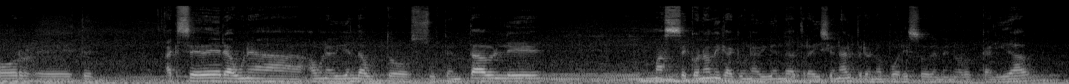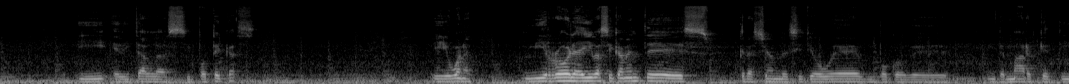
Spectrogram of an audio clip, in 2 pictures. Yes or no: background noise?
yes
